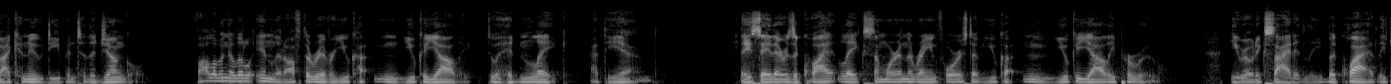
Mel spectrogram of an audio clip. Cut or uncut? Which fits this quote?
cut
